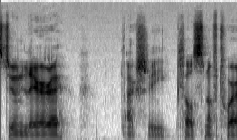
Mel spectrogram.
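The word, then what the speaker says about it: Dún Laoghaire: So yeah, the Irish pronunciation is not quite right. It's Dunleary, actually close enough to where I live.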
